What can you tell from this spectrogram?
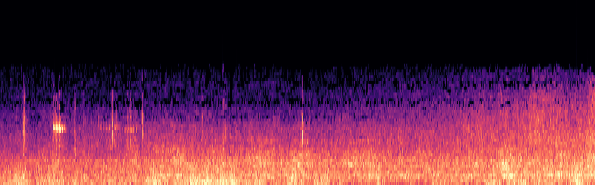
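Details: Steady, broad rushing noise like wind buffeting a microphone throughout, with a few faint ticks and no animal voice.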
